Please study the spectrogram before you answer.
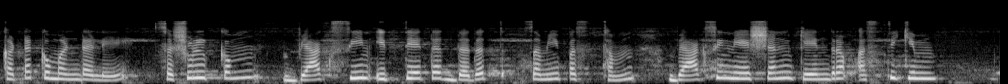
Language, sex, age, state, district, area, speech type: Sanskrit, female, 18-30, Karnataka, Gadag, urban, read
